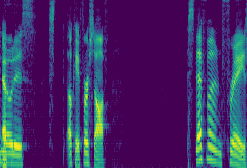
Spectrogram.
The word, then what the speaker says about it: Frey: Okay, first off, Stefan Frey is how you pronounce his name, right? Fry. Fry.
